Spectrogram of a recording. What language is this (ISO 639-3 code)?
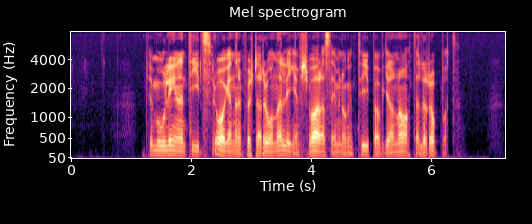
swe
